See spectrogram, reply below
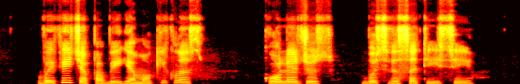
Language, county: Lithuanian, Panevėžys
